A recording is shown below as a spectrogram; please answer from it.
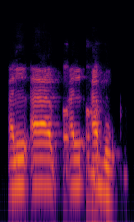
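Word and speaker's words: الأب: আল আবু, আল আবুর সাথে ক্লাস তাহলে উচ্চারণ করছি, পারছি কি পারি নাই?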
